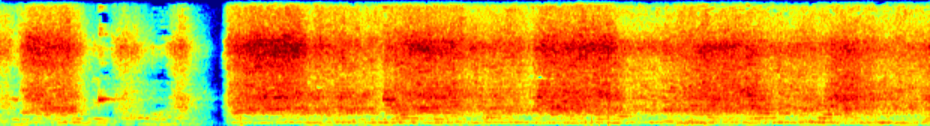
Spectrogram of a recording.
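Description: Milk squirting into a steel bucket as a water buffalo is milked by hand, a hissing splash repeating about twice a second with each pull on the teats. There is a brief break about a second and a half in.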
